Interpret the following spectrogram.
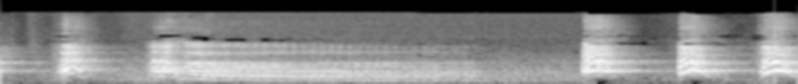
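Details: A Golden Retriever barks once, then gives a long, drawn-out whining howl lasting over a second, before closing with three quick, sharp barks.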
